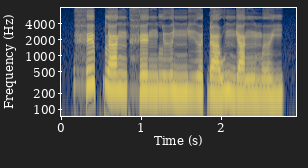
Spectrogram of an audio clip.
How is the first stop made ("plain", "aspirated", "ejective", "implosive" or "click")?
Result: plain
